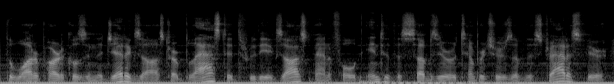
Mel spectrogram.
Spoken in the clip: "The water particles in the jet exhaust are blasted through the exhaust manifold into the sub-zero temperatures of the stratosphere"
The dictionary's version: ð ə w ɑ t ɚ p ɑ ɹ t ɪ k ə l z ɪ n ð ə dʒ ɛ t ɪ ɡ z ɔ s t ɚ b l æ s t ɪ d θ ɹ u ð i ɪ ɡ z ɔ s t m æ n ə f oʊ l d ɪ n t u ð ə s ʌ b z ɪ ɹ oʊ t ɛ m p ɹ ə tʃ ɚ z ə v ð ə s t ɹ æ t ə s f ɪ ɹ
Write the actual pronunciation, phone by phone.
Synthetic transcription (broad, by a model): ð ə w ɑ t ɚ p ɑ ɹ t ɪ k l z ɪ n ð ə dʒ ɛ t ɪ ɡ z ɔ s t ɚ b l æ s t ɪ d θ ɹ u ð i ɪ ɡ z ɔ s t m æ n ə f oʊ l d ɪ n t u ð ə s ʌ b z ɪ ɹ oʊ t ɛ m p ɹ ə tʃ ɚ z ə v ð ə s t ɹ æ t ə s f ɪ ɹ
